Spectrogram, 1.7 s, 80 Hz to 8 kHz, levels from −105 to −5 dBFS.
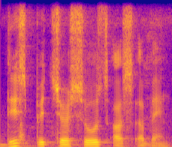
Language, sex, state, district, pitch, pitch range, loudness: English, male, Assam, Kamrup Metropolitan, 115 Hz, 95-115 Hz, -16 LUFS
